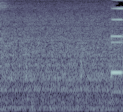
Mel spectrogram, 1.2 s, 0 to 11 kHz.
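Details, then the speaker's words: Alaris infusion pump demonstration, set to 5 ml: after the infusion-complete alarm, the pump is switched off, giving a single short steady beep against quiet room hum. "switch off like that so it will alarm so you will know that the infusion has been finished"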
